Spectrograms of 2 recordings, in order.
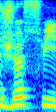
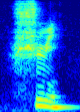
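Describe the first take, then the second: First: Both words are said in full, with the vowel. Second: The vowel of 'je' is dropped, merging the words. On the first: This is the standard form. "normalde je suis diyoruz" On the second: This is the casual spoken form. "ö sesini de düşürürler"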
